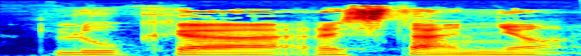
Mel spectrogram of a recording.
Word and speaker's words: Luca Restagno: It's a little bit difficult to pronounce for foreign people, but it's Luca Restagno is the right Italian pronunciation.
